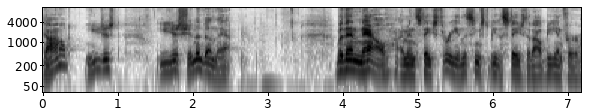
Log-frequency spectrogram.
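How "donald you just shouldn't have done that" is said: rural, country Oklahoma accent. Showing the Oklahoma voice of where they grew up, Oklahoma country accent. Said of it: "so that's my Oklahoma voice".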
